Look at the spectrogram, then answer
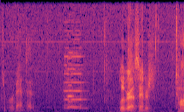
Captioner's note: buzzer chimes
